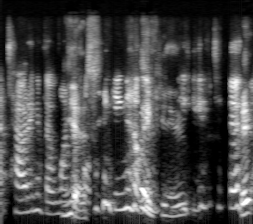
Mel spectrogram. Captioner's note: chuckling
